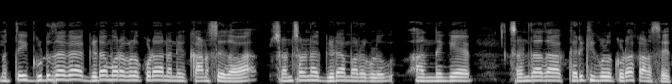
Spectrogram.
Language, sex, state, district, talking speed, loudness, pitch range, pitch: Kannada, male, Karnataka, Raichur, 140 wpm, -13 LUFS, 170-195 Hz, 180 Hz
